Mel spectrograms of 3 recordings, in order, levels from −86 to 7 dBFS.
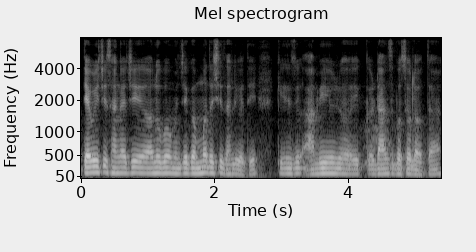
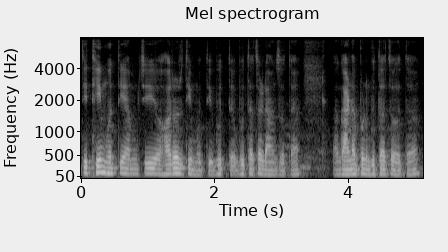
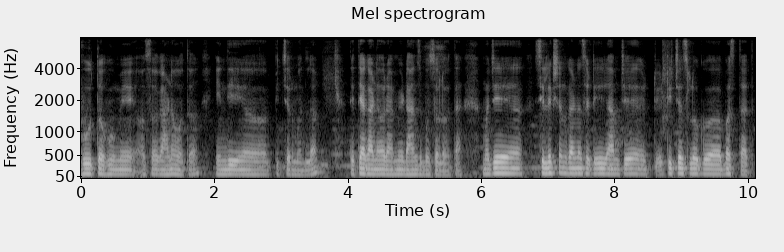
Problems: none marked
